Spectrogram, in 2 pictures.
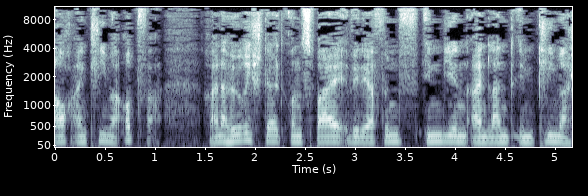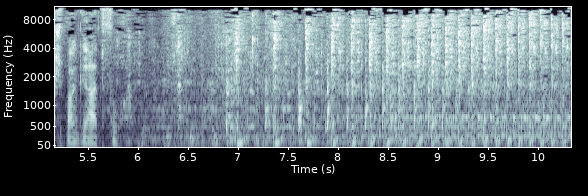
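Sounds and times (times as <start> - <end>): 
speech: 0.0 - 7.4
small fishing boat engine chugging on a river: 6.0 - 10.3.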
